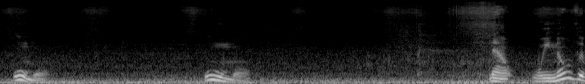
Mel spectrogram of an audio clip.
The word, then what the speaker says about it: humo: Remember the H at the beginning, or anywhere in Spanish without the C, is going to be a silent. So, A, E, I, O, and U. So one silent H word that has the U sound is humo.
